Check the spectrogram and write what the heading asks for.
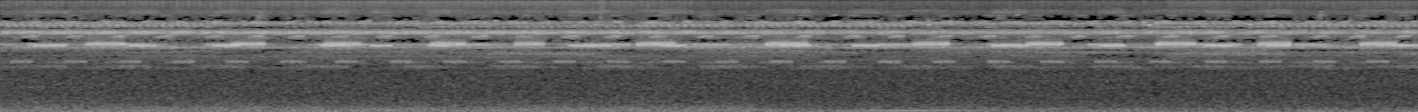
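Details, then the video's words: Crickets chirping as evening falls in a park, high shimmering trills overlapping with rhythmic chirps near once per second, a brief low hum in the background midway. "Cricket Sounds in a Peaceful Park"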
